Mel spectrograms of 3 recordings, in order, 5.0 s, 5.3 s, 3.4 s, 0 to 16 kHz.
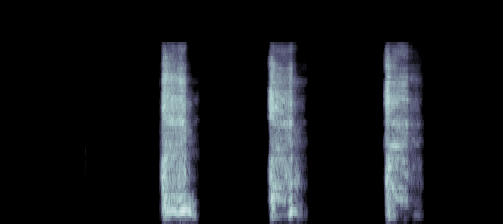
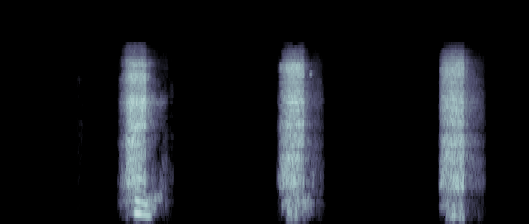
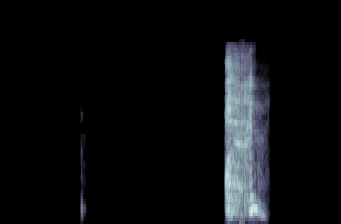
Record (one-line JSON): {"three_cough_length": "5.0 s", "three_cough_amplitude": 29866, "three_cough_signal_mean_std_ratio": 0.3, "exhalation_length": "5.3 s", "exhalation_amplitude": 25731, "exhalation_signal_mean_std_ratio": 0.3, "cough_length": "3.4 s", "cough_amplitude": 29589, "cough_signal_mean_std_ratio": 0.24, "survey_phase": "alpha (2021-03-01 to 2021-08-12)", "age": "18-44", "gender": "Female", "wearing_mask": "No", "symptom_none": true, "smoker_status": "Never smoked", "respiratory_condition_asthma": false, "respiratory_condition_other": false, "recruitment_source": "REACT", "submission_delay": "2 days", "covid_test_result": "Negative", "covid_test_method": "RT-qPCR"}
